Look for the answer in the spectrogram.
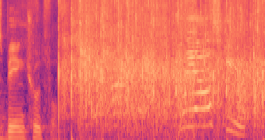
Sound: applauding

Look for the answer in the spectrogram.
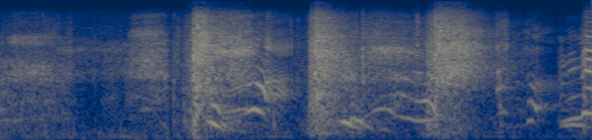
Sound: Babs screaming

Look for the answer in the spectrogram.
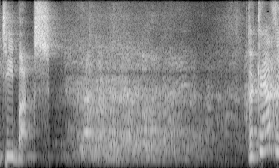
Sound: audience laughing

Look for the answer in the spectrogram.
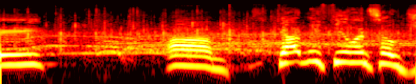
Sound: audience claps

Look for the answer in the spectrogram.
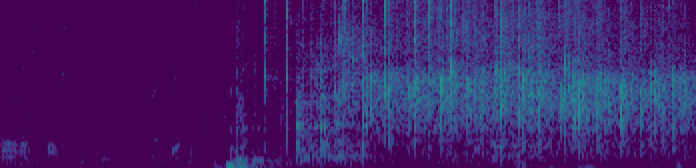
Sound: applause

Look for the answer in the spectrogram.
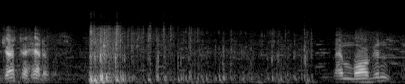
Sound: horse galloping

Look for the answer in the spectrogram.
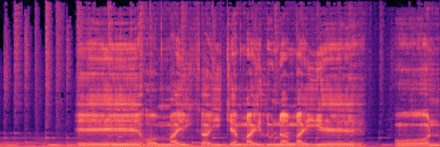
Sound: chanting

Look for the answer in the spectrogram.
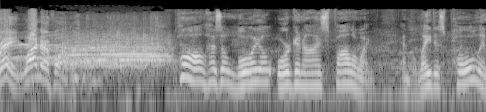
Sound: cheering and applause

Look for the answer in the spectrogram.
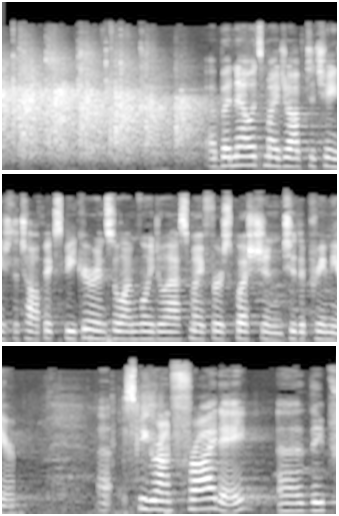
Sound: applause

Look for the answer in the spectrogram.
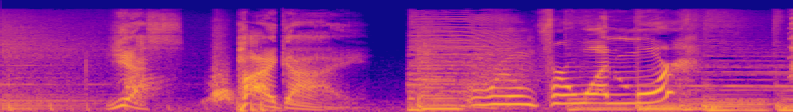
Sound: none

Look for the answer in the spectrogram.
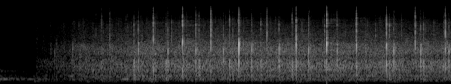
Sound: audience applauding

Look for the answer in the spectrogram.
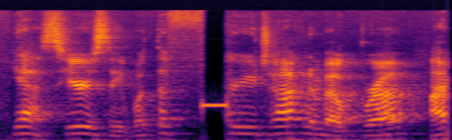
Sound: beeps

